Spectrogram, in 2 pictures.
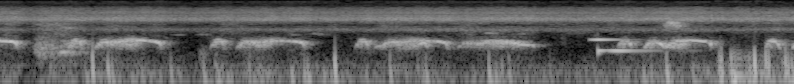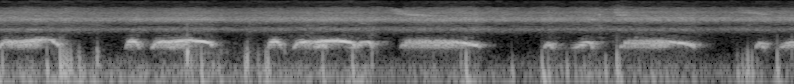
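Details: Spotted dove lure calling: a rapid run of short, low coos, many in quick pairs, over a steady hum, with scattered sharp clicks and knocks between the notes.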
